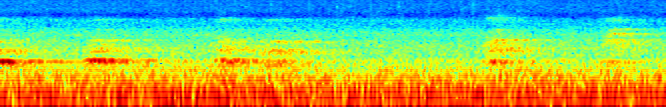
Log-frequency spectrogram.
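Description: Near silence: room tone with a low hum and a few faint, short pitched sounds.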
